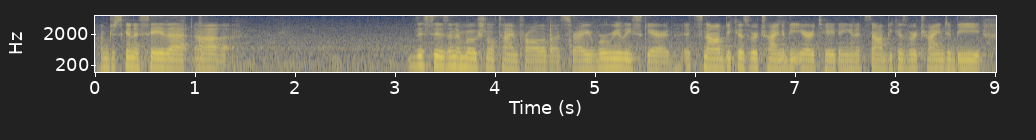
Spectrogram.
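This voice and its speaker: A woman's voice: deep voice, little pitch movement, fairly quick, a little hiss or hum, poor audio. A woman from Israel, a resident speaking at a town hearing, earnest and hesitant with many fillers and restarts. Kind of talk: public comment at a town hearing. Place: town meeting room.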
